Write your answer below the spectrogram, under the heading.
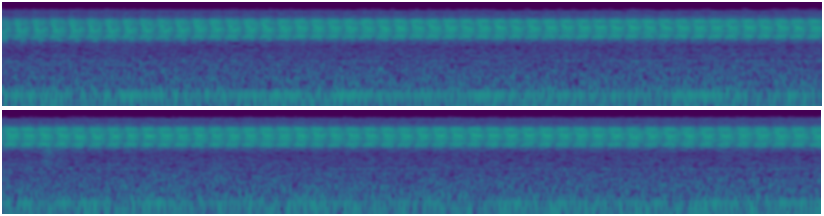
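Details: Two red-bellied woodpecker nestlings in a nest box, close to fledging and fed mango by their parents, make a steady, high, buzzing chorus pulsing about four times a second without a break.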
